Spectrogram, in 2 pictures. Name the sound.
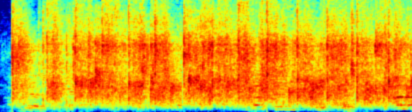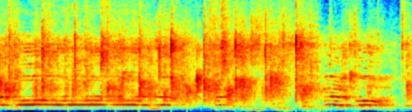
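audience applauding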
